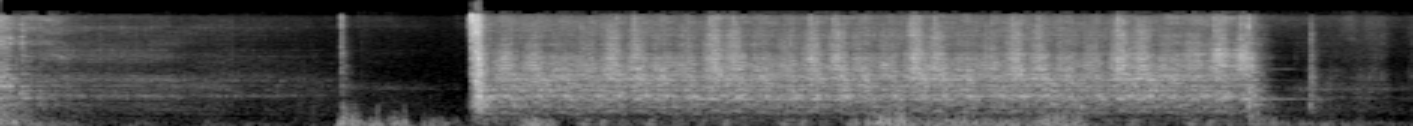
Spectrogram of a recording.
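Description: A Ford starter cranks the engine of an old abandoned Galaxie wagon, which catches with a sharp burst and settles into a loud, rough, close running roar before cutting back down.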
